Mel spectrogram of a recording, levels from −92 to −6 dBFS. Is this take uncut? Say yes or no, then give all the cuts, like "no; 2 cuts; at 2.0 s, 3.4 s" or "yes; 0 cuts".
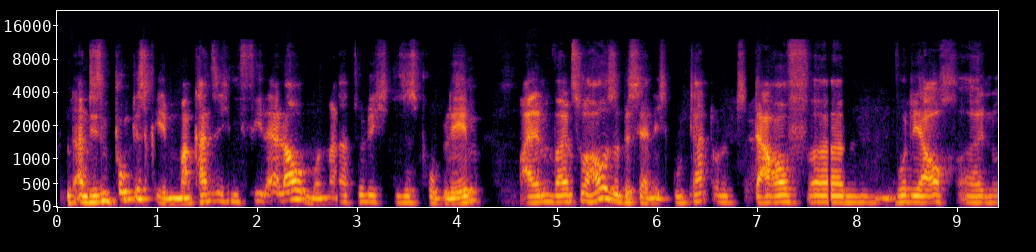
no; 8 cuts; at 1.0 s, 1.7 s, 2.8 s, 4.6 s, 5.1 s, 6.3 s, 6.9 s, 8.4 s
